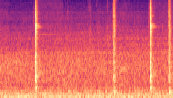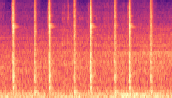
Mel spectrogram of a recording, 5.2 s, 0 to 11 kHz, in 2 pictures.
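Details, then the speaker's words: 1997 BMW R1100RT with 56,500 miles that refused to start at a gas stop, even on a jump: uneven sharp clicks, about two a second, with no cranking. Starter clicking, engine not cranking; starter suspected failing. "we try to jump I think this starter is messed up on this"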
